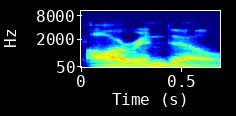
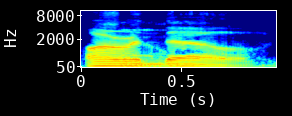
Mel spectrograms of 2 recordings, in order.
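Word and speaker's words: Arendal: arendelle yeah i have to say it right r indel arendelle just like those are awesome speakers man really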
